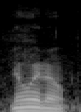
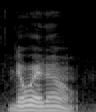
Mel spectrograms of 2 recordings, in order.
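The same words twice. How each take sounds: First: Said in the usual way. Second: Emphatic retort. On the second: Retold or imitated. Retorting to his son.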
